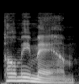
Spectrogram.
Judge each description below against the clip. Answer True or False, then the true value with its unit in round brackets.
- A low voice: True (120 Hz)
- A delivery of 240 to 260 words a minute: False (230 wpm)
